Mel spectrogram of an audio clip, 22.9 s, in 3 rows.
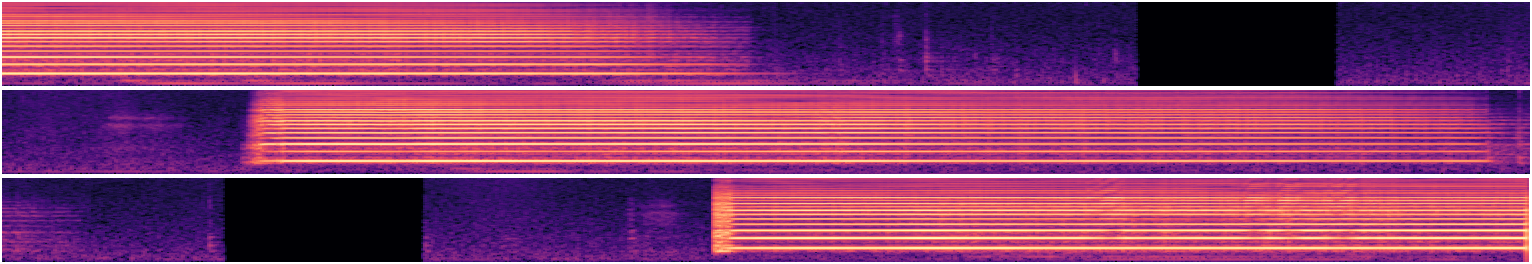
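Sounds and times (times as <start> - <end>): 
violin bowed fortissimo on the D string: 0.0 - 3.7, 8.9 - 15.2, 18.9 - 22.8.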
